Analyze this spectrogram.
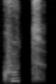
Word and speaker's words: coûtent: Here, coûte ends in ENT, and croissant ends in S. But we don't pronounce those letters at the end, which we know sometimes happens in French.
